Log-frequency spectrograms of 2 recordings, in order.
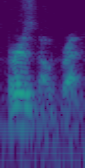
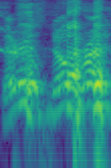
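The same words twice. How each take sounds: First: Deadpan whisper. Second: Much higher and much louder; insistent loud retort. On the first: Retold reply to the manager. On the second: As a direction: hammer it home at the manager. Retold reply, now insistent. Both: Retold or imitated.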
